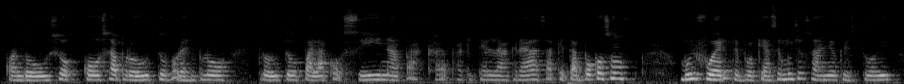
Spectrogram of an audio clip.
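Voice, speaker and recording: Chatty Dominican woman, mellow voice. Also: mid-range voice, steady tone, moderate pace. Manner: rambling, chatty, frequent restarts. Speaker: vlogger. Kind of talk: casual chat to camera.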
